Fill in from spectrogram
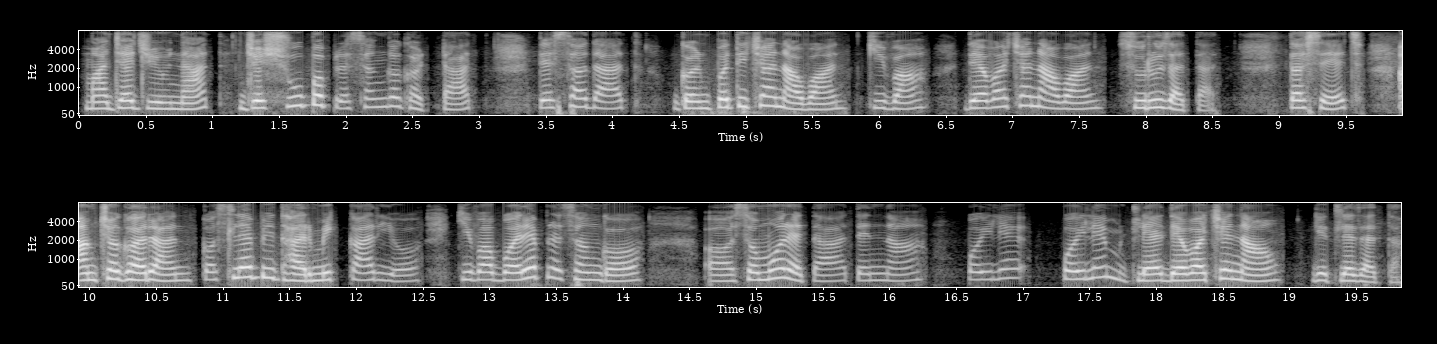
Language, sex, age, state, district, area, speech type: Goan Konkani, female, 18-30, Goa, Pernem, rural, spontaneous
